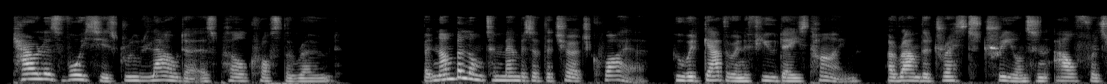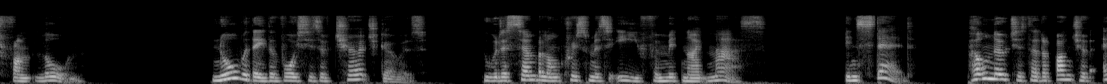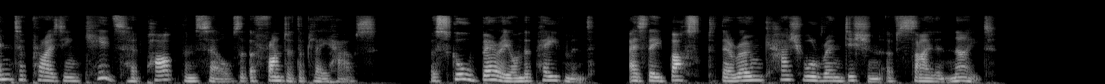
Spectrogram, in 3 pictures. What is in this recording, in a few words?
Audiobook; Murder On Sea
